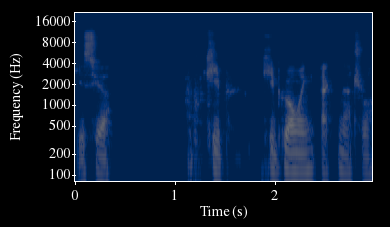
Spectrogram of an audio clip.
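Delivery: hushed whisper, very quiet. Voicing a character warning a companion while pushing him in: whispering in character. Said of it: "I'm going to whisper to him".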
